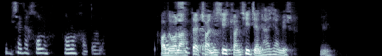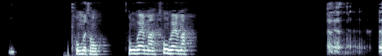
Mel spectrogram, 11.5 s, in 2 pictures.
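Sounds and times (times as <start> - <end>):
speech: 0.1 - 1.7, 2.3 - 5.1, 5.8 - 6.0, 6.7 - 8.7
person burping: 10.6 - 11.4.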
